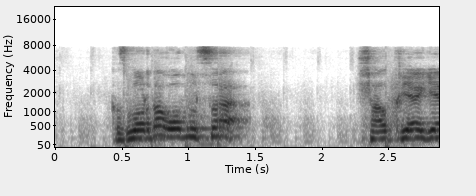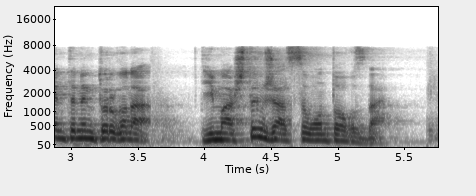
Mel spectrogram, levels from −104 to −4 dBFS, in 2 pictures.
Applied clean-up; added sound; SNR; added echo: neural separator model SepFormer DNS4.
